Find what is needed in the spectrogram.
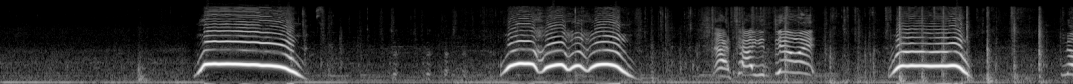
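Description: A person's loud, high-pitched whoops of excitement as a freshly gaffed wahoo comes aboard. There is one long cry about two seconds in, three quick ones together around five seconds, a shakier cry near eight seconds, and another long one near the end.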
